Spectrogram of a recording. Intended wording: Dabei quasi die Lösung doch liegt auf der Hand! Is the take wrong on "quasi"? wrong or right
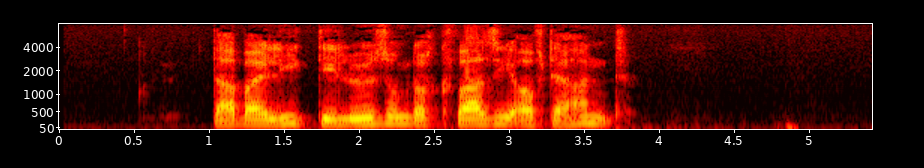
wrong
